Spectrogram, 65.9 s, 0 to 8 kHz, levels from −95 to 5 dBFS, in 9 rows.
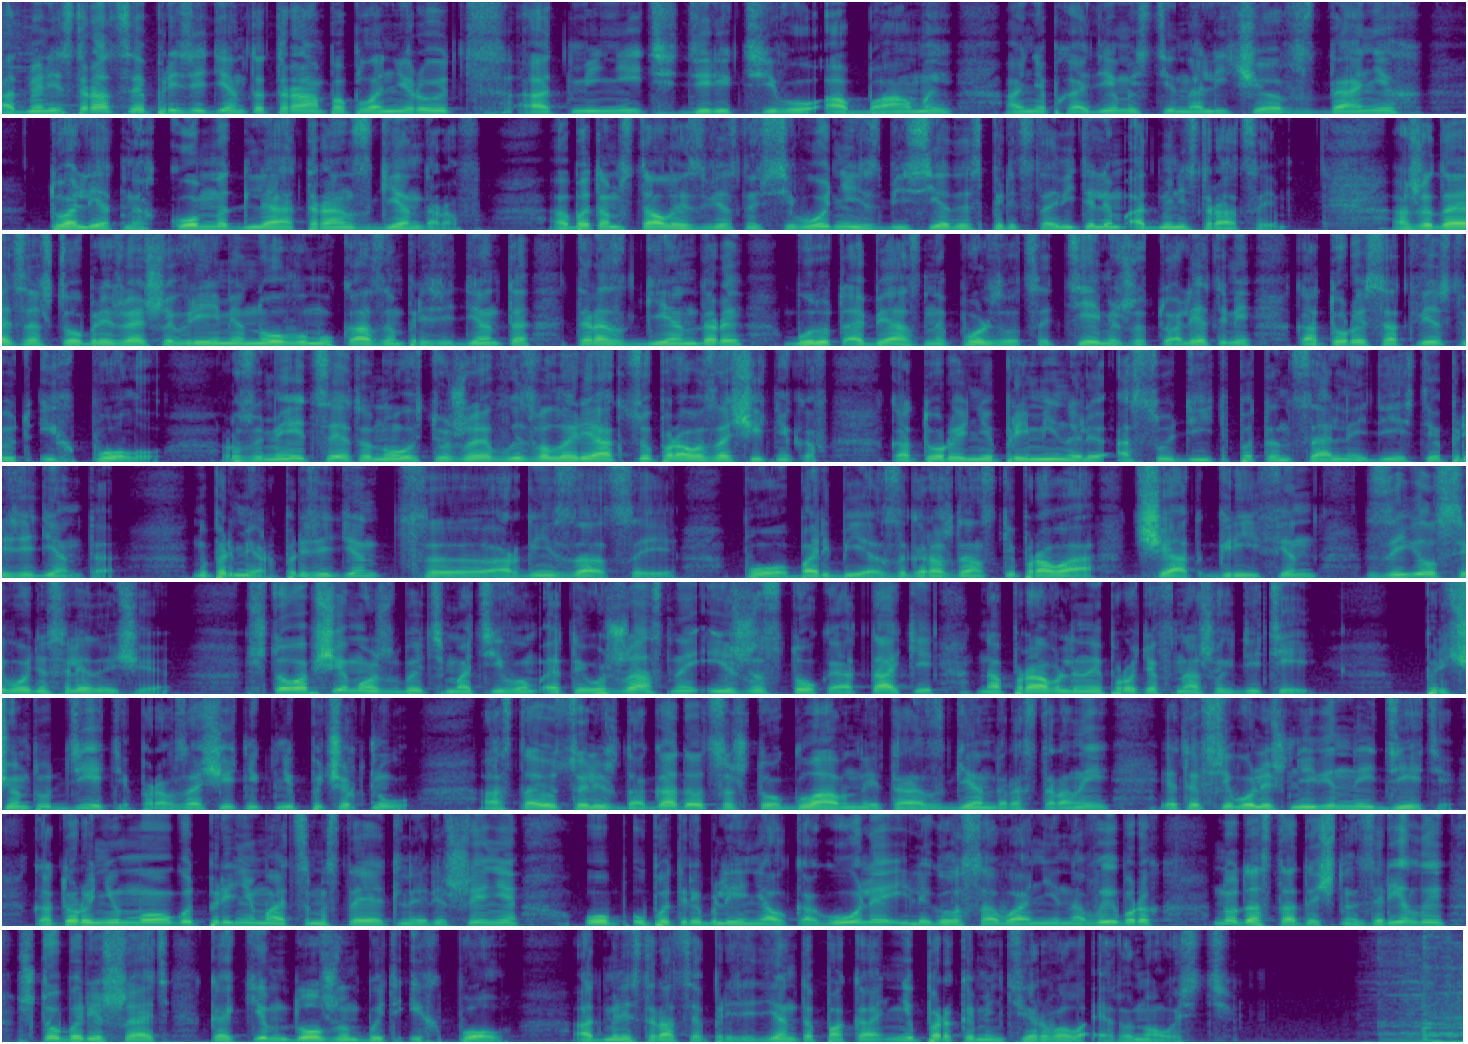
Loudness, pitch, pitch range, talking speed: -29 LUFS, 110 Hz, 95-135 Hz, 120 wpm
